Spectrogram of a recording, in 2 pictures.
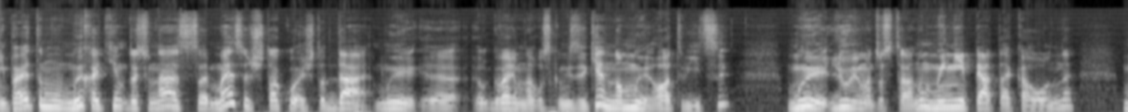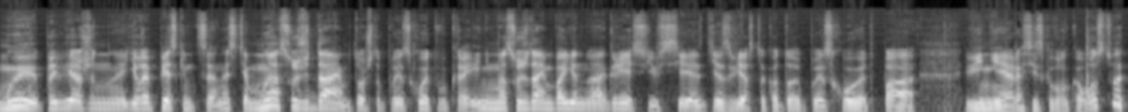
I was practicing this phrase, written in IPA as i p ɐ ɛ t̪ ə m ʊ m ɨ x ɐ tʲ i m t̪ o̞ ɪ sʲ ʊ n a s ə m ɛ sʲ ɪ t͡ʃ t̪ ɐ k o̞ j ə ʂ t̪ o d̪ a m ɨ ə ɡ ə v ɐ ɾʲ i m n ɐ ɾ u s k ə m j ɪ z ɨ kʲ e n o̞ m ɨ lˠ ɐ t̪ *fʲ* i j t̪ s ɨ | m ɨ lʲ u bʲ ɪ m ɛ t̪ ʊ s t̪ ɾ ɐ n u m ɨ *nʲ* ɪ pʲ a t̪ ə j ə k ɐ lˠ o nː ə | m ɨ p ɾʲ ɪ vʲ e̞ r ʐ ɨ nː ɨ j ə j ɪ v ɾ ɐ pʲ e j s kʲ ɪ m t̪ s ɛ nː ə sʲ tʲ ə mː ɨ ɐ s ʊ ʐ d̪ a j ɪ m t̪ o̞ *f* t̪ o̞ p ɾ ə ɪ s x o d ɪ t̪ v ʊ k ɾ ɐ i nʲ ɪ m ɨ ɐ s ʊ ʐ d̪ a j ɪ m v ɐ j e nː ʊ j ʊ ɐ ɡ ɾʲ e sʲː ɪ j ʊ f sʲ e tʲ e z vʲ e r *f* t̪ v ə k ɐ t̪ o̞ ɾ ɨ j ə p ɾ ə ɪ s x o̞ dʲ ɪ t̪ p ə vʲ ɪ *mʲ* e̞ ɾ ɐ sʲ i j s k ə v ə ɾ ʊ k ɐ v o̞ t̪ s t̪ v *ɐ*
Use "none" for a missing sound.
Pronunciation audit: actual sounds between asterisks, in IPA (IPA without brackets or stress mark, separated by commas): vʲ, nʲ, ʂ, s, nʲ, ə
